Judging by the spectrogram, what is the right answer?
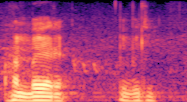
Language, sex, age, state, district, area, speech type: Bodo, male, 60+, Assam, Udalguri, rural, spontaneous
